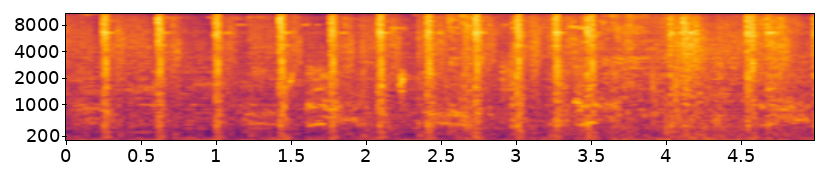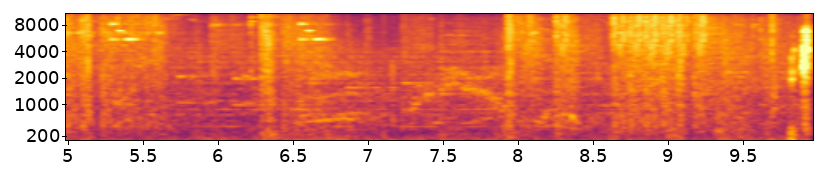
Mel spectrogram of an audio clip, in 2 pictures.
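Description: Rapid bursts of gunfire in the video game Sentry crackle repeatedly over a busy, cluttered soundscape, with sharp shots scattered throughout and occasional voices underneath.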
